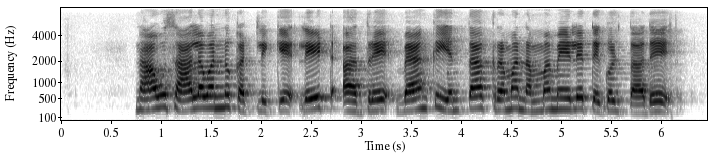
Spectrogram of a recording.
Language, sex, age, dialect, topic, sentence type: Kannada, female, 36-40, Coastal/Dakshin, banking, question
